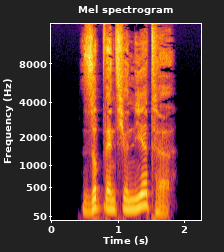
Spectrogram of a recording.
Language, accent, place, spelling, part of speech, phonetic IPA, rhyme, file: German, Germany, Berlin, subventionierte, adjective / verb, [zʊpvɛnt͡si̯oˈniːɐ̯tə], -iːɐ̯tə, De-subventionierte.ogg
- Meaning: inflection of subventionieren: 1. first/third-person singular preterite 2. first/third-person singular subjunctive II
